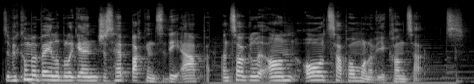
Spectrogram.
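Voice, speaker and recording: A man's voice: high voice, lively intonation, fast talker, a bit bright. A man hosting a tech video, narrating a scripted hands-on review. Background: background music.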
